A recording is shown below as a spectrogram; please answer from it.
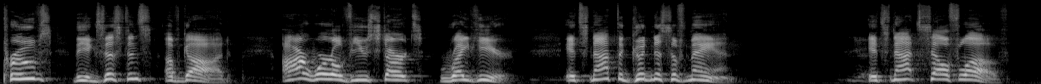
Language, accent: English, American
